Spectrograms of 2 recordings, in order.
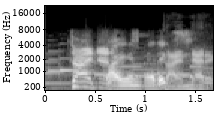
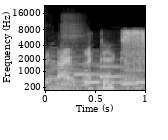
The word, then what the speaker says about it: Dianetics: Dianetics, right. What did I say? Dialectics.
